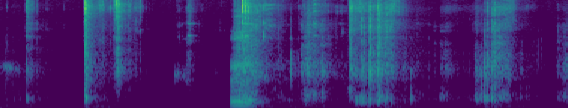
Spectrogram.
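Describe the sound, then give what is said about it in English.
Biting and chewing a thin, crispy sugar cookie: a sharp crunch of the bite is followed by several loud, crackly chewing bursts separated by short silent gaps, with no talk. “So let's just try the cookie.”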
